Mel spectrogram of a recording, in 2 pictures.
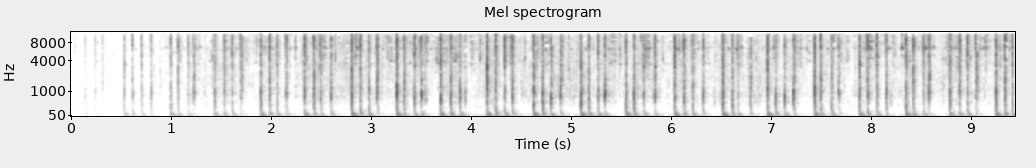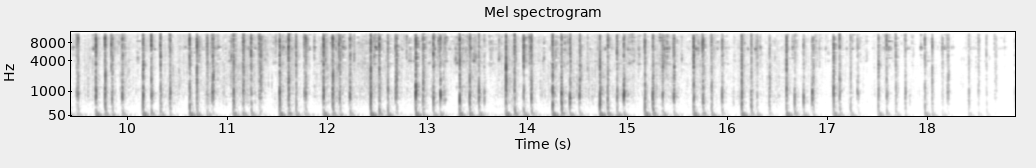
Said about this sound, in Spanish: Creo que muchos de ustedes descubrieron el sonido sorpresa de hoy. El sonido que escuchamos fue el de un caballo galopando. Cuando el caballo galopa, va muy rápido.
